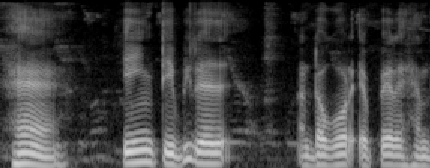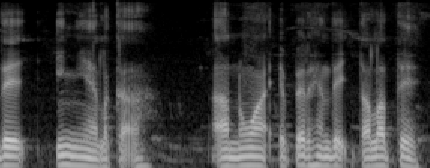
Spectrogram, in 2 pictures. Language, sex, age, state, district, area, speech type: Santali, male, 30-45, West Bengal, Malda, rural, spontaneous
